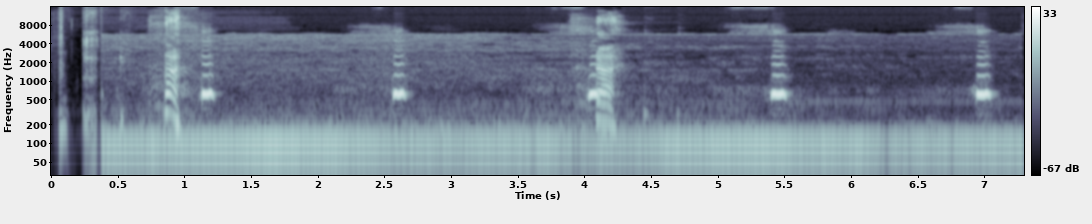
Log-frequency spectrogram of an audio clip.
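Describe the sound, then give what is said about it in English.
A sleeping baby lets out a couple of soft squeaky, sliding murmurs over a steady low hum, while short beep-like tones pop up every second or two. “Now, here's the sound of a baby sleeping, but it sounds like he's like a automatic.”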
